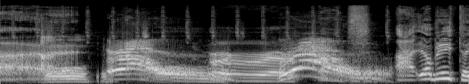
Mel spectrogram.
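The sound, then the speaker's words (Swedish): A voice imitates a lion roaring: a few loud, drawn-out groaning roars that rise and fall in pitch, with brief breaks between them and no other sounds. “Det är lejonet som man kallar för djungens konung.”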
